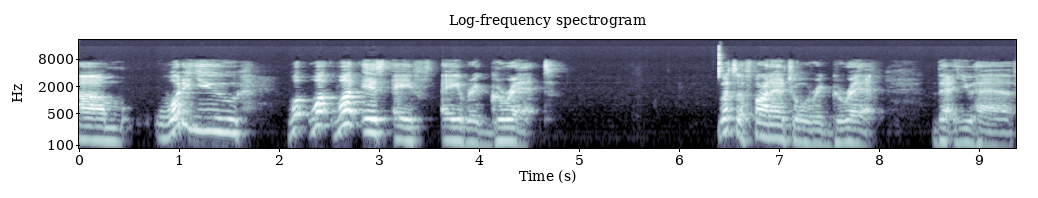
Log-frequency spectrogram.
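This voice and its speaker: Somewhat breathy and at a medium pitch, a man speaks very slowly with very wide pitch swings and long, frequent pauses. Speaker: finance channel host. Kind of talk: casual interview chat. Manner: halting, repetitive.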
